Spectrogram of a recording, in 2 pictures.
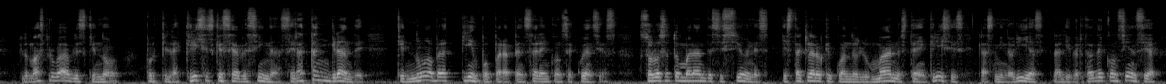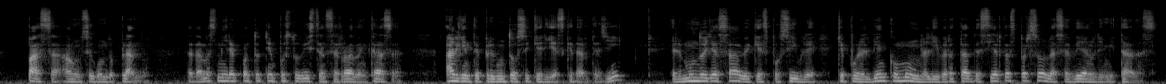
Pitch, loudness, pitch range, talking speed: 135 Hz, -32 LUFS, 125-155 Hz, 215 wpm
